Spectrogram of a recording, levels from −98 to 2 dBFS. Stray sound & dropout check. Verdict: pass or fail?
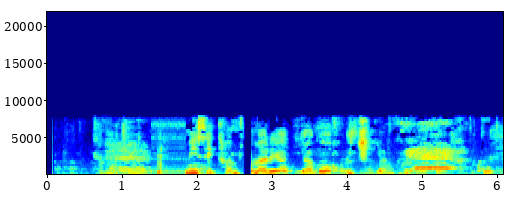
fail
